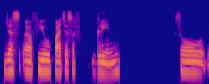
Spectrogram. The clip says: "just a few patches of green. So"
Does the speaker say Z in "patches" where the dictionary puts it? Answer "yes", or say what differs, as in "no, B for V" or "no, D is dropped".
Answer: no, S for Z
